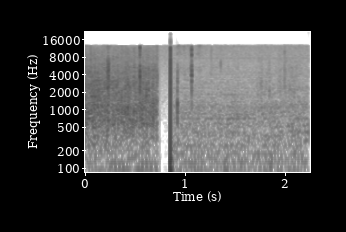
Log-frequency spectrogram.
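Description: Steady outdoor background noise that cuts out abruptly a little under a second in: a brief silence and one sharp click from a splice in the recording, followed by fainter background.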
